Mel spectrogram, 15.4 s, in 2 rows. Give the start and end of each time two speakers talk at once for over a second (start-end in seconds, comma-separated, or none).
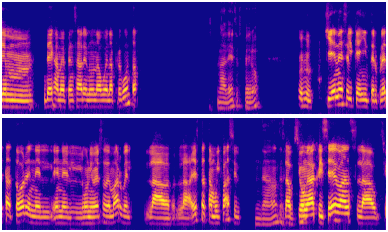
none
